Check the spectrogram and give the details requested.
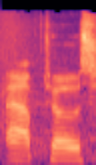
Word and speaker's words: Aptos: of my favorite coastal towns in California Aptos pronounce it Aptos you're probably going to get cut off by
